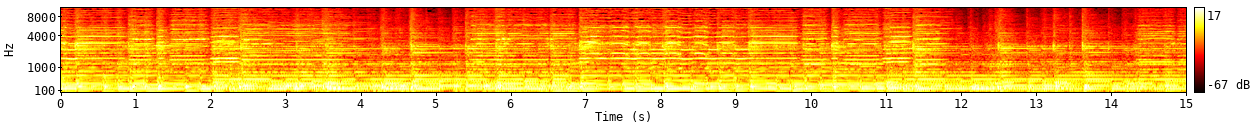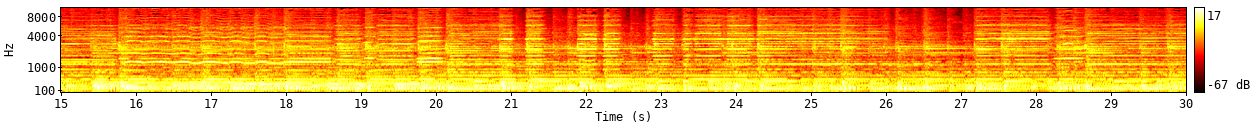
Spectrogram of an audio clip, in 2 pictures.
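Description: Instrumental break of a folk song: harmonica playing a melody over acoustic guitars, with a wavering held note about halfway through.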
